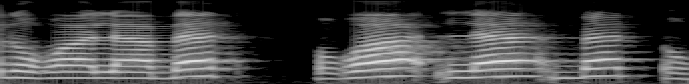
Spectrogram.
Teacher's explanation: غین کو موٹا رکھیں گے، حروف مستعلیہ میں سے ہے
